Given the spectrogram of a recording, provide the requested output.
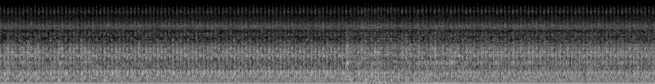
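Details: VW Golf 1.6 TDI diesel, 90,000 km, idling with a fast uneven rattle, roughly three beats a second, over the engine drone; owner suspects the dual-mass flywheel, not confirmed.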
